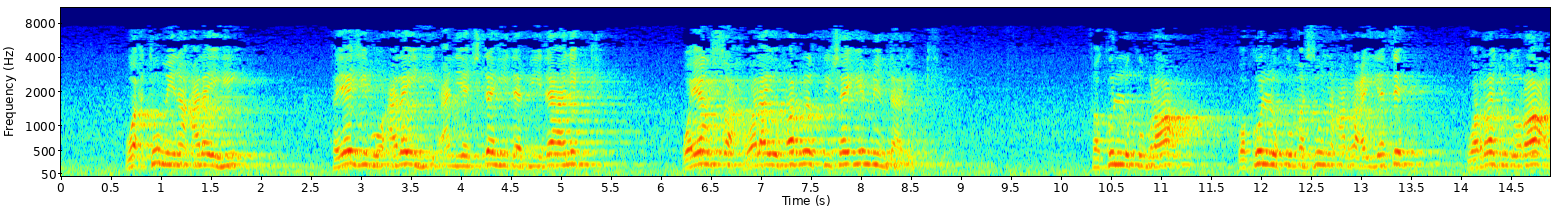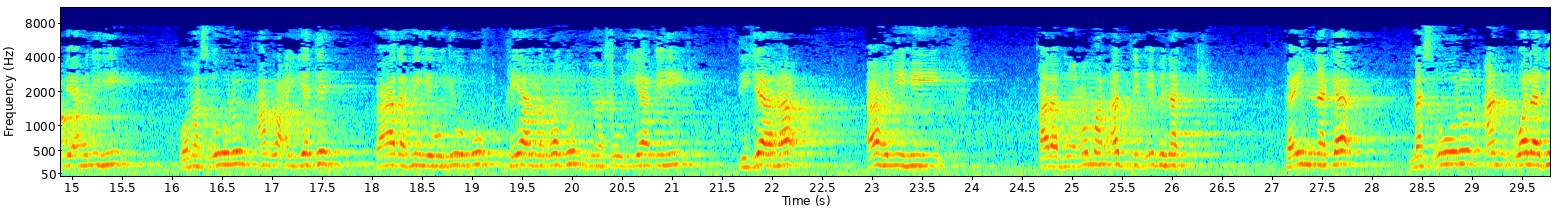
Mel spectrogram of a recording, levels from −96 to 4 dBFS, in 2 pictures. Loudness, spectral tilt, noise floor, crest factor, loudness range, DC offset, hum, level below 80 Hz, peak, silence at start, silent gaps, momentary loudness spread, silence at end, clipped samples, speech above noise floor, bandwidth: -19 LUFS; -6 dB/octave; -41 dBFS; 18 dB; 2 LU; under 0.1%; none; -46 dBFS; 0 dBFS; 0 s; none; 17 LU; 0 s; under 0.1%; 23 dB; 8 kHz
